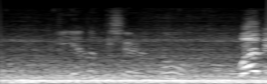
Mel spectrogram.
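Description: Tour coach engine droning steadily, heard inside the cabin while it drives. Its pitch shifts down once right at the start, as with a gear change or easing off.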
